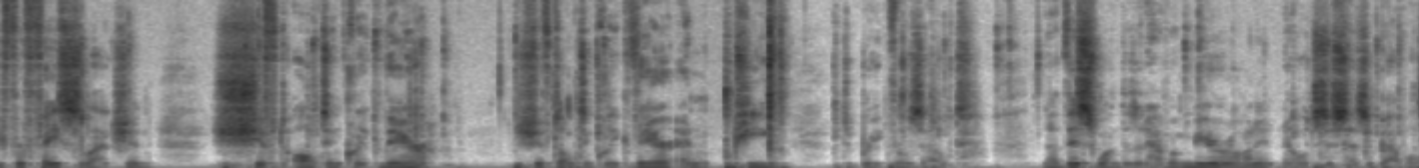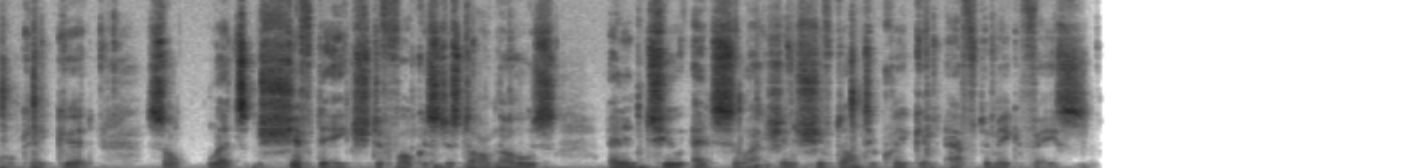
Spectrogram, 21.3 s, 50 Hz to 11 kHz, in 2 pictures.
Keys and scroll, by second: 5.4 p, 6.2 Tab, 6.7 alt+a, 10.7 alt+a, 12.8 shift+h, 13.9 Tab, 15.4 2, 17.0 f, 18.4 Tab, 19.2 f, 19.8 f, 20.2 f, 20.4 alt+a, 20.4 Tab, 20.8 alt+h, 20.9 alt+a.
